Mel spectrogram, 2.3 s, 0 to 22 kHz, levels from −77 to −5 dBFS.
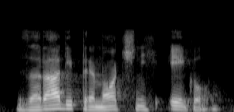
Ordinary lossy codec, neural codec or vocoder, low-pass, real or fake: none; codec, 16 kHz, 2 kbps, X-Codec, HuBERT features, trained on general audio; 7.2 kHz; fake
